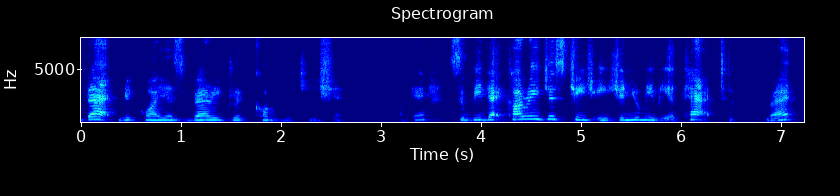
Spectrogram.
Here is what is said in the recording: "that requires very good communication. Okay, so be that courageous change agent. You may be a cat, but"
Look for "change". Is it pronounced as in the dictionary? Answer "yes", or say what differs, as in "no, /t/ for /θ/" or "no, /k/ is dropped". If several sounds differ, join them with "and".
yes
